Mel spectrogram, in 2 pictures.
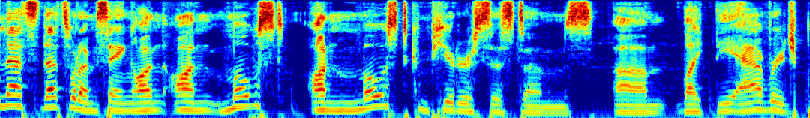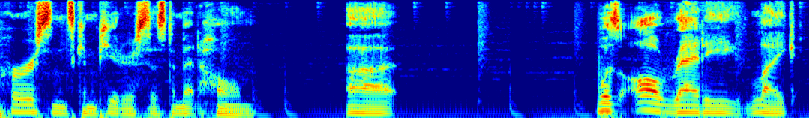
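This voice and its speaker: An American man hosting a livestream, chatting casually and explaining things in an informal, halting, rambling way. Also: lowish voice. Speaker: livestream host chatting with viewers.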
